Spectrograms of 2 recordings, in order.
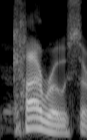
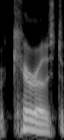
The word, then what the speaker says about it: Kairos: One was Chronos, which is Greek for basically just measuring time, chronological, and then the other one was Kairos or Kairos, depending on how you pronounce it, K-A-I-R-O-S, and that basically means a moment in time where you have an opportunity to act.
